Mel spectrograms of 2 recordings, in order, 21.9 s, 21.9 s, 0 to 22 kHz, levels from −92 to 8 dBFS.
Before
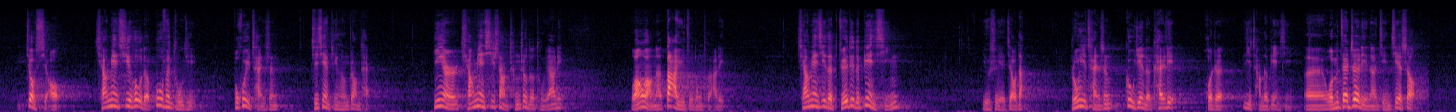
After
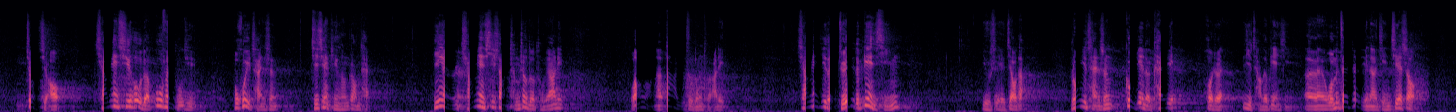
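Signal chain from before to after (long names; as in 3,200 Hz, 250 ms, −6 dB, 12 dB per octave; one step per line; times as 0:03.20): pitch shifter swept by a sawtooth −2 semitones, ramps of 244 ms
gate with flip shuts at −14 dBFS, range −41 dB
level −3.5 dB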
